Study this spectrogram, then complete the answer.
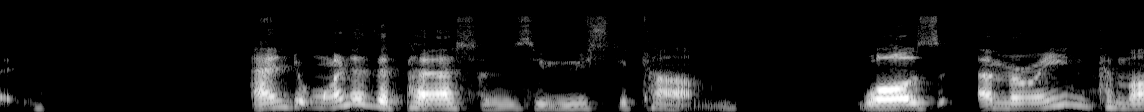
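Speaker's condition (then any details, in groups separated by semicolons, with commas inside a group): Multiple sclerosis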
